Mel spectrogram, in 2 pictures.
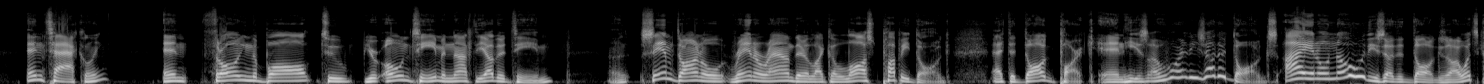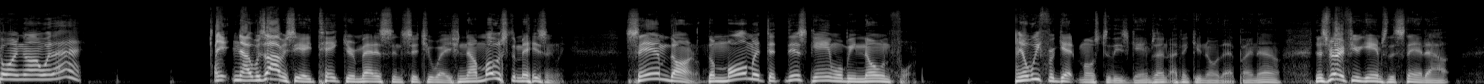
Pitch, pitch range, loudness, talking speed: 150 Hz, 120-180 Hz, -20 LUFS, 200 wpm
